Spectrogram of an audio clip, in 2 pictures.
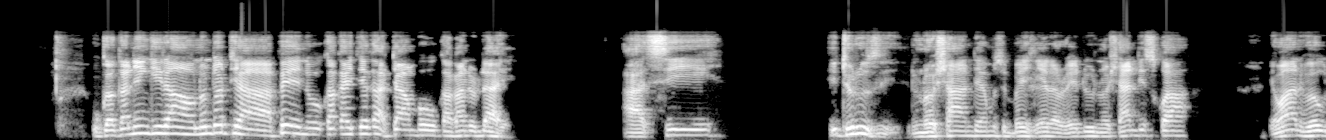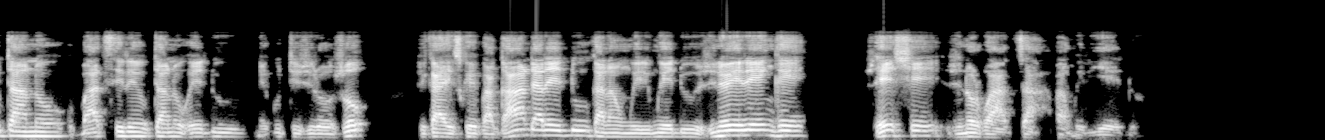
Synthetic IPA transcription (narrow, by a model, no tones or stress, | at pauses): ukakaniŋɡiɾauno̞ndo̞tiape̞nokakaitekatambo̞kakando̞ɗai | asi | turuzḭrino̞ʃandamusimbeɮeɾarwe̞ɗurino̞ʃandiswa | ne̞ʋan̤uwe̞utano̞kuɓat͡siɾe̞utano̞ɦwe̞ɗune̞kutiʐiro̞ʐo̞ | ʐ̥ikaiswe̞paɡʱandaɾe̞ɗukanamumwirimwe̞ɗuʐino̞ere̞ŋɡe | ʐ̥e̞ʃe̞ʐino̞rwa̰d͡za̰pamwirije̞ːɗu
